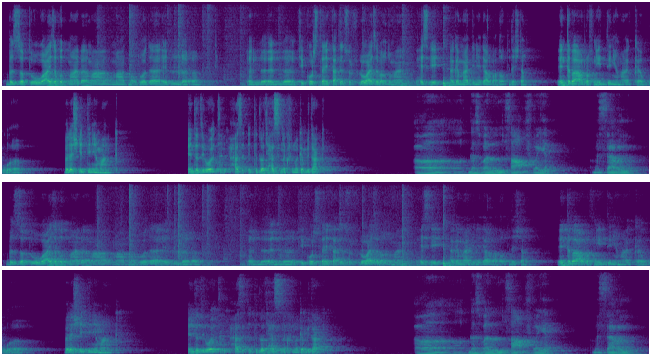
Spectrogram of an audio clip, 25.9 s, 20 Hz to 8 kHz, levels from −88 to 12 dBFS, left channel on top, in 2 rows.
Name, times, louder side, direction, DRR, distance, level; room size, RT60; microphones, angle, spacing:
voice 1, 0.1-3.9 4.9-10.5 11.1-13.3 14.2-15.1 16.7-19.3, left 4 dB, 75° left, 9 dB, 0.5 m, -30 dB
sound 1, 1.9-9.1, equal, 15° right, 0.9 m, -44 dB
voice 2, 21.2-23.9 24.8-25.5, left 2 dB, 15° left, 2 dB, 1.4 m, -36 dB
10.0 x 5.9 x 5.0 m, 1.4 s
head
